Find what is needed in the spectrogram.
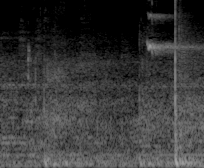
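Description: A basketball bouncing on a gym floor, a few faint bounces and then one sharper bounce near the end, with a brief high squeak just before it.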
